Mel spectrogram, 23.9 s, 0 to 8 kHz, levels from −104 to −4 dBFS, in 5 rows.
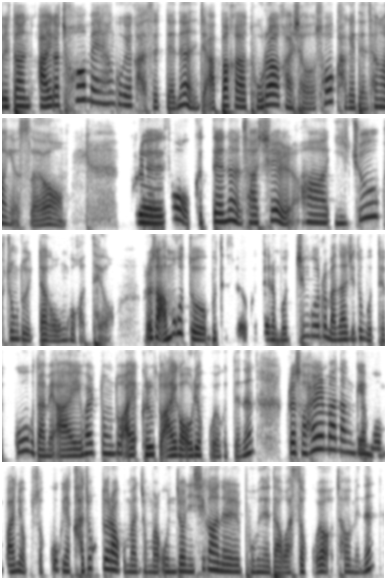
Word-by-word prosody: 일단 215 +1 +4
아이가 220 +3 +5
처음에 370 +1 +2
한국에 285 -4 -2
갔을 175 -6 -6
때는 180 +6 0
인제 165 - -5
아빠가 205 +4 +4
돌아가셔서 195 - +2
가게 170 - -4
된 145 - -4
상황이었어요. 160 - -4 0.8
그래서 210 +8 +3
그때는 230 +1 +2
사실 205 0 +1
한 210 -2 -1
2 185 -1 -6
주 350 +5 -1
그 - - -21
정도 195 -4 -4
있다가 155 0 -3
온 140 +2 -6
것 - - -7
같아요. - - -7 0.5
그래서 - - +5
아무것도 210 - +3
못 185 - -3
했어요. 480 - -10
그때는 180 - -4
뭐 165 -1 -3
친구를 275 -1 -1
만나지도 180 +5 -1
못했고 190 - -5
그다음에 170 -9 0
아이 170 +2 +2
활동도 240 0 0
아예 190 -1 +3
그리고 205 0 +3
또 - - +2
아이가 175 +1 +4
어렸고요 180 -3 0
그때는. 185 - -3 0.4
그래서 260 -1 +3
할 330 +7 +5
만한 300 -6 +1
게 - - +1
뭐 185 -4 -3
많이 175 +3 +1
없었고 175 +6 -7
그냥 195 -4 -3
가족들하고만 220 -6 +1
정말 165 -4 -4
온전히 175 +1 -1
시간을 190 -6 +1
보내다 160 -4 -3
왔었고요 165 +3 -2
처음에는. 175 +6 -4
200 Hz, 365 characters per minute, -23 LUFS, 170-250 Hz, 0.8 s, 아이가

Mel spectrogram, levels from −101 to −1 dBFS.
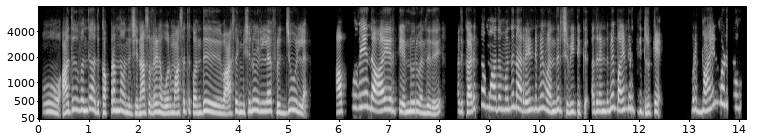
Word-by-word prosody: ஓ! - - -2 0.4
அது 225 +6 0 0.2
வந்து 260 +3 +1
அதுக்கு 225 -3 -1
அப்புறம் 255 +5 +1
தான் 250 -3 +1
வந்துச்சு. 190 -2 0
நான் 200 +1 +2
சொல்றேனே! 215 +1 +1
ஒரு 195 - 0
மாசத்துக்கு 205 +1 -1
வந்து 200 +6 +1 0.4
வாஷிங் 195 +7 +2
மிஷினும் 250 +5 +1
இல்ல. 235 +1 +1
ஃப்ரிட்ஜும் 210 +6 0
இல்ல. 185 -3 0 0.7
அப்பவே 330 +9 -3
அந்த 315 -4 +3
1800 240 -4 +2
வந்தது. 185 -3 -1 0.4
அதுக்கு 230 -1 -2
அடுத்த 310 - -5 0.2
மாதம் 300 -2 0
வந்து 315 +5 -2
நான் 280 -5 +3
2மே 290 +4 -1
வந்துருச்சு 240 0 0
வீட்டுக்கு. 225 -2 -3
அது 235 +1 0
2மே 245 +7 +1
பயன்படுத்திக்கிட்டு 255 -8 -2
இருக்கேன். 225 +4 -1 0.6
அப்பிடி 270 -1 -3 0.2
பயன்படுத்தவும் 380 - -1
240 Hz, 150 wpm, -23 LUFS, 215-285 Hz, 0.7 s, அந்த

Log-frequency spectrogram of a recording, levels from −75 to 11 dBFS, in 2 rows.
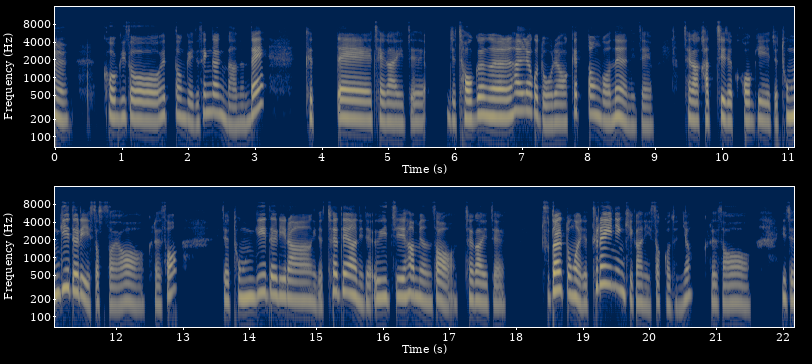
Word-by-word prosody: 예. 200 -3 0 0.5
거기서 200 -3 +1
했던 230 -1 -5
게 190 - -5
이제 175 0 -9
생각나는데 235 - +1 0.6
그때 205 -2 +2
제가 185 -2 -1
이제 180 +1 -6 0.4
인제 205 -4 -7
적응을 215 +2 +4
하려고 275 -3 +2
노력했던 180 +7 -3
거는 190 -1 0
이제 160 0 -10 0.4
제가 195 -2 +1
같이 195 +3 -1
이제 190 -2 +1
거기에 190 +1 -3
이제 175 -1 -7
동기들이 250 +1 +3
있었어요. 165 0 -5
그래서 205 - -3 0.7
이제 190 - -4
동기들이랑 215 -3 0
이제 - - -9
최대한 260 -4 +3
이제 175 -1 -6
의지하면서 210 -4 0
제가 195 -2 0
이제 85 - -7 0.5
2 - - -10
달 280 +5 +10
동안 225 -7 +1
이제 170 - -5
트레이닝 335 -4 +5
기간이 180 -6 -4
있었거든요. 170 +4 -8 0.2
그래서 170 -1 -6 0.5
이제 195 -3 -5
200 Hz, 280 characters per minute, -23 LUFS, 180-225 Hz, 0.7 s, 달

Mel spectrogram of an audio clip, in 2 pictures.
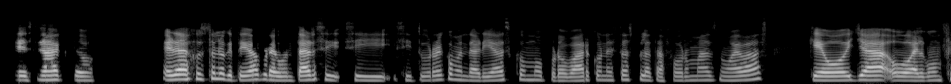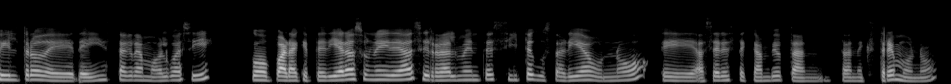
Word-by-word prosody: Exacto. 200 -1 +3 0.7
Era 230 +2 +9
justo 250 +1 -2
lo 255 - +3
que 210 - +1
te 200 - 0
iba 205 +2 +6
a 225 - +3
preguntar. 200 0 +4
Si, 205 -6 -4
si, 185 +1 -5
si 195 -6 -12
tú 185 +2 -9
recomendarías 200 -2 -3
como 210 -4 -8
probar 175 +1 -2
con 205 -1 -9
estas 210 +2 -6
plataformas 195 +1 -7
nuevas 200 +7 -1 0.4
que 195 -1 +5
hoy 190 +1 +5
ya 205 -1 +7
o 185 0 +3
algún 180 +2 +1
filtro 215 0 -1
de 170 -4 -1
de 165 0 -2
Instagram 200 -1 -6
o 170 - -7
algo 180 +3 -6
así, 225 +8 -5 0.3
como 200 -2 +2
para 185 0 +5
que 195 - -7
te 185 +2 -5
dieras 210 +5 +3
una 220 -1 -4
idea 215 +4 +1
si 220 -7 -3
realmente 205 +3 -3
sí 220 -3 -14
te 235 +2 -1
gustaría 195 0 -4
o 180 -3 -9
no, 190 +7 -6 0.2
eh, 175 -2 -6
hacer 185 +5 -4
este 195 -1 -8
cambio 180 +3 -6
tan 160 0 -7
tan 165 -1 -8
extremo, 180 +2 -4
¿no? 155 - -11
195 Hz, 170 wpm, -24 LUFS, 185-210 Hz, 0.7 s, Era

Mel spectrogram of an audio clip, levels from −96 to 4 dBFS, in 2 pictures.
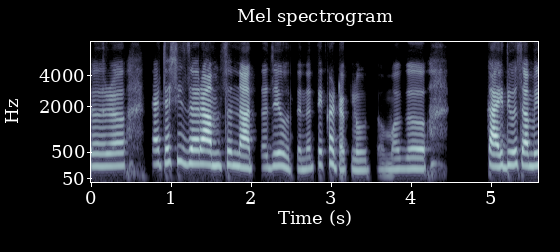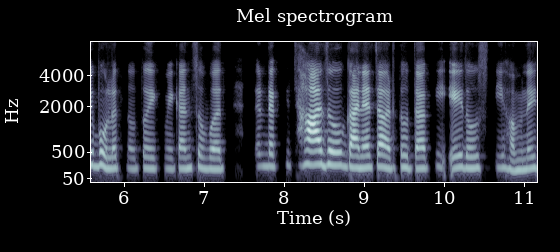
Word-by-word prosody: तर 235 0 -5
अ, - - -1 0.4
त्याच्याशी 290 +4 -4
जरा 275 0 +5
आमचं 250 0 0
नातं 210 -1 +2
जे 240 +1 -2
होतं 190 -6 -7
ना, 195 - -7
ते 260 - -4
खटकलं 180 -11 -3
होतं. 175 +3 -13
मग 190 0 -9
अ, 195 0 -2 0.8
काही 235 -2 +6
दिवस 255 +2 -2
आम्ही 240 0 +2
बोलत 230 -5 -3
नव्हतो 195 +1 -13
एकमेकांसोबत, 195 0 -6 0.4
तर - - -11
नक्कीच 235 +1 -7
हा 265 0 +10
जो 250 -1 +1
गाण्याचा 215 +1 +4
अर्थ 200 +1 -5
होता 200 -2 -2
की 210 +3 -17
"ए 210 +3 +1
दोस्ती 205 0 -9
हम 175 -4 -7
नहीं 195 +3 -4
215 Hz, 170 wpm, -21 LUFS, 195-245 Hz, 0.8 s, हा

